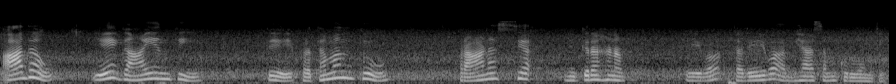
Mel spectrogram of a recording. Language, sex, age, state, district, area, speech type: Sanskrit, female, 45-60, Tamil Nadu, Chennai, urban, spontaneous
